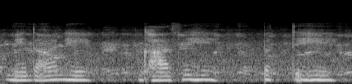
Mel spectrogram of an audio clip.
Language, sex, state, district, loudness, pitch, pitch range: Hindi, female, Maharashtra, Nagpur, -17 LUFS, 205 Hz, 190-210 Hz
